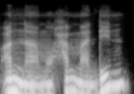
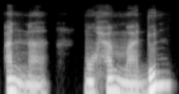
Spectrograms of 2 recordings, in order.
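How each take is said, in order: First: The name ends with -din. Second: The name ends with -dun.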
